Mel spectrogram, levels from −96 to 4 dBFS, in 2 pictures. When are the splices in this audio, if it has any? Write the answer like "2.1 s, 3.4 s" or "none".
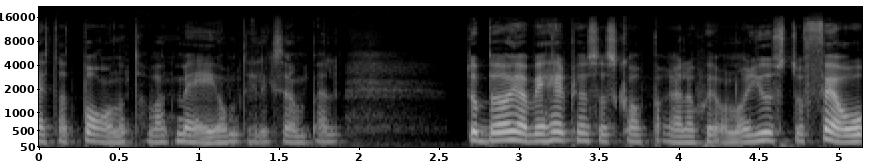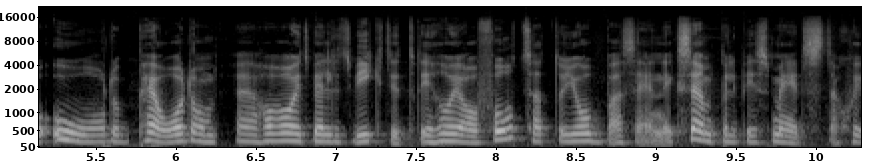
5.7 s, 6.2 s, 7.5 s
